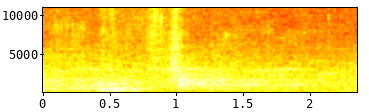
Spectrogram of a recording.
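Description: Steady, close buzzing of many honeybees at an open hive box, a dense droning hum with no voices.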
